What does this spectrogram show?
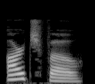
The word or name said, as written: archfoe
